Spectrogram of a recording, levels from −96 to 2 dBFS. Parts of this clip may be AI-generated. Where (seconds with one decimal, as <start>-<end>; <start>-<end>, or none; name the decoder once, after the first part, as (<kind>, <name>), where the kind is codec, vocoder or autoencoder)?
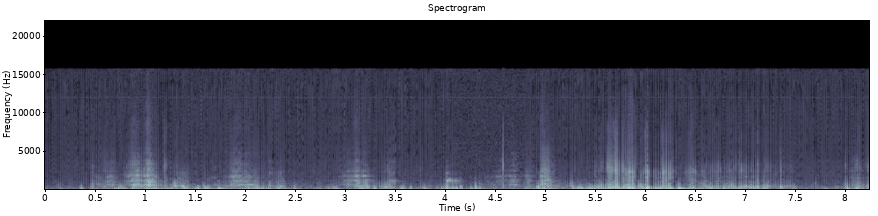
0.0-4.1 (vocoder, BigVGAN v2); 4.8-8.2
